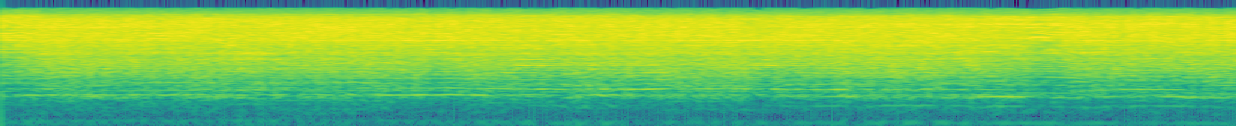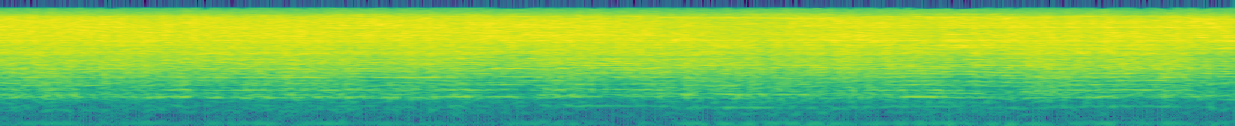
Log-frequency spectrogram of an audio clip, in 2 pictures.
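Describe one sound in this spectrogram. A power grinder whines steadily against metal.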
